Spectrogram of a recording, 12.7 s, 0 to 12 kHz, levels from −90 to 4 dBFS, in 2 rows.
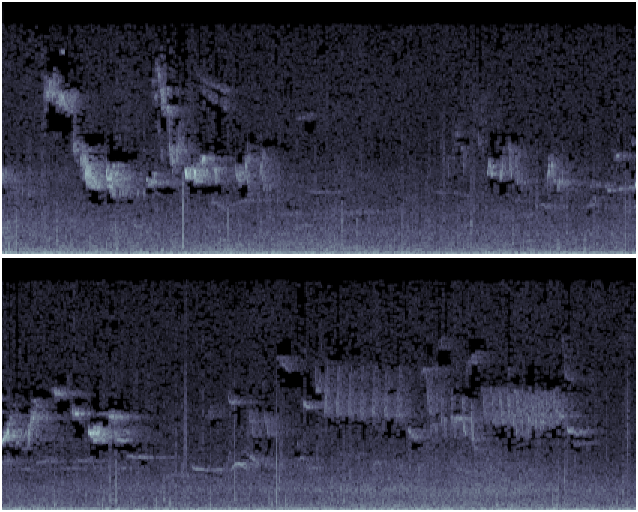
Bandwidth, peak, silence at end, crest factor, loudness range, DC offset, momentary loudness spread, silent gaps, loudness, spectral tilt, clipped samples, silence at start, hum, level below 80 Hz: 11.5 kHz; -12 dBFS; 0 s; 22 dB; 7 LU; under 0.1%; 12 LU; none; -32 LUFS; -3.5 dB/octave; under 0.1%; 0 s; none; -36 dBFS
